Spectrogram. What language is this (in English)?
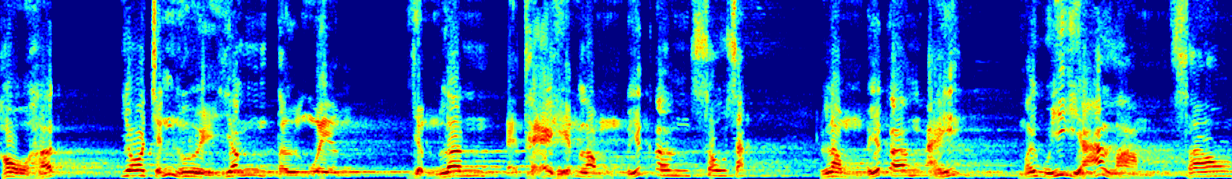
Vietnamese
